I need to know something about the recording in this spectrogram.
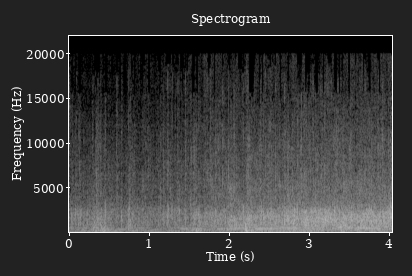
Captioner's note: audience applauding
